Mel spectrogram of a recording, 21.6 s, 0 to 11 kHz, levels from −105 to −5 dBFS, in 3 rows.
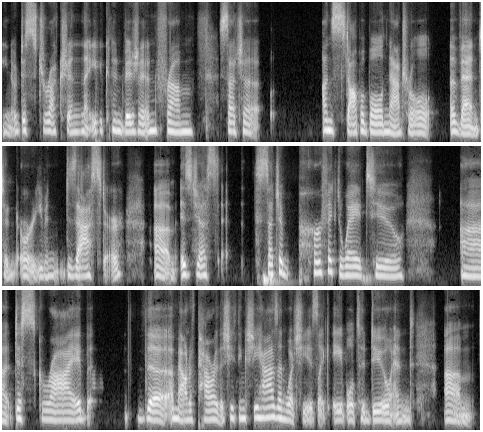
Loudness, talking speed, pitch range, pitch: -17 LUFS, 130 wpm, 155-185 Hz, 170 Hz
